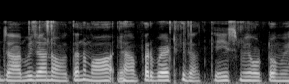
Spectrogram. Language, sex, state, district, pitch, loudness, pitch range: Hindi, male, Bihar, Vaishali, 180 Hz, -17 LUFS, 175-195 Hz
